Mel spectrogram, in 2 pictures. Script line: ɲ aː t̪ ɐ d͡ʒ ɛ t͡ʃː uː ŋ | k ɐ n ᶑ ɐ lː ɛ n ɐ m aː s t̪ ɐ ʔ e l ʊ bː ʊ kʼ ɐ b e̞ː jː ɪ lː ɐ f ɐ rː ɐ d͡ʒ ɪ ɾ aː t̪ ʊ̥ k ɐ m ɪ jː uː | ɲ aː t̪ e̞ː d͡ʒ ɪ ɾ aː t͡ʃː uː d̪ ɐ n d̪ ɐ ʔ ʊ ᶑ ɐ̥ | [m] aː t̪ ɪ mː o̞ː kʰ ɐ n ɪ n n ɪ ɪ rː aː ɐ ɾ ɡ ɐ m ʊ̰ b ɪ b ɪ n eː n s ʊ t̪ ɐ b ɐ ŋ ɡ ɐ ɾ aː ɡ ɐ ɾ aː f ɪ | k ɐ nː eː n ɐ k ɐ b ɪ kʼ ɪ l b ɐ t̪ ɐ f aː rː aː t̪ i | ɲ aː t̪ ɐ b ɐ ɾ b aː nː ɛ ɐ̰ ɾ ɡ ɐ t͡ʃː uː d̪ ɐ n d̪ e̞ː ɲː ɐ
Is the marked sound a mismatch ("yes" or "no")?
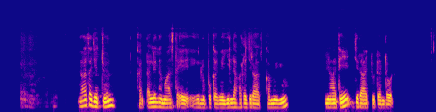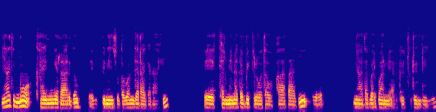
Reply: yes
